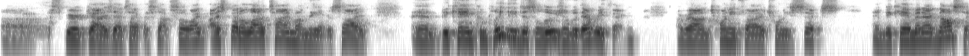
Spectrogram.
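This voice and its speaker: Delivered at a moderate pace, the voice keeps a monotone, flat intonation. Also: man, fairly high pitch for a man. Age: 70s. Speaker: filmmaker and author on UFO research. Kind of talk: interview. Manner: hesitant with many fillers.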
